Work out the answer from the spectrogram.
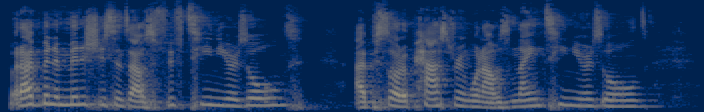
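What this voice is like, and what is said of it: Brooklyn Puerto Rican New York accent. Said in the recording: “I sound like a Puerto Rican from Brooklyn”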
